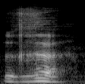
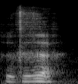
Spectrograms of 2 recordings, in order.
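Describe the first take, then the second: Both takes have the same delivery.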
